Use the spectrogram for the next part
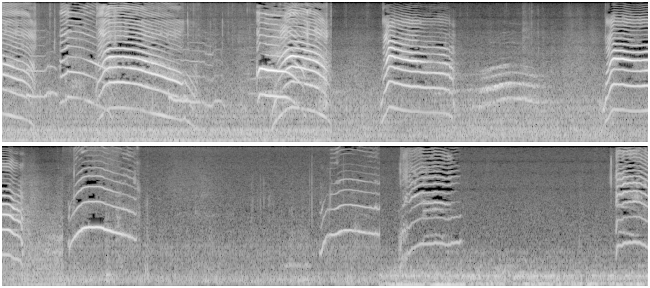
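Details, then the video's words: Kittens meowing in a rapid series of high, arching meows, each with a downward-curving tail, about ten cries in quick succession with short quiet gaps and a low background hum. "Cats Meowing – Kittens Meowing Video – Cute Kitten Meowing Videos – Funny Cat Meows"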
